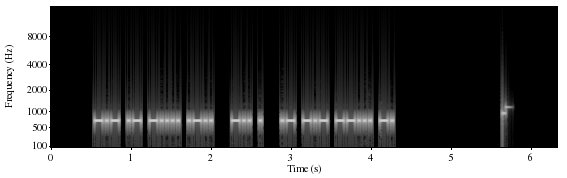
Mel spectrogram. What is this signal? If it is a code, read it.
Morse code, heard as a keyed tone, about 34 wpm, 700 Hz. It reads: KA6L DE AK7N
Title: USA Callsign DE Callsign - 4 Characters - 35wpm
